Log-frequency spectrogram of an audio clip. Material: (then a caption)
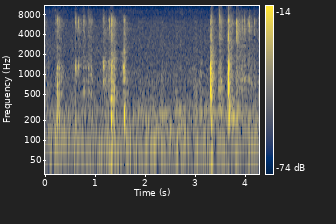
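Sequined fabric. Fingertips and nails scratch and rub across the sequins of a small black sequin-covered fabric zippered makeup bag, closed and soft, held on a wooden table. Short, crisp, bright scratchy bursts come in an irregular series, split into two clusters by a quiet gap in the middle.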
